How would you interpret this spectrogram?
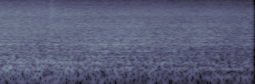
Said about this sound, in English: So most of the noise that you hear is air conditioning fans. There's a cool system where they blow cold air in down every other aisle, and they suck the warmed air up in the intermediate aisles.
